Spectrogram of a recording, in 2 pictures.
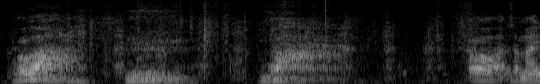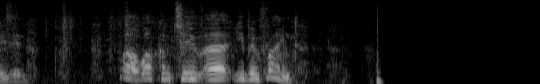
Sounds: dog, animal, speech

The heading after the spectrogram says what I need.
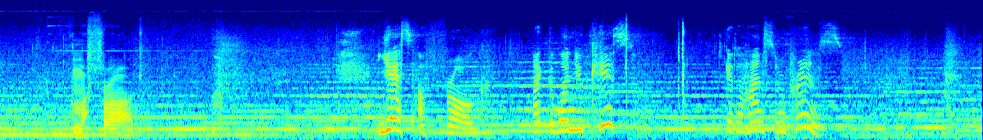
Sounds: music, speech

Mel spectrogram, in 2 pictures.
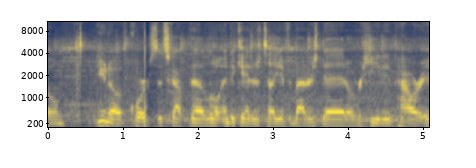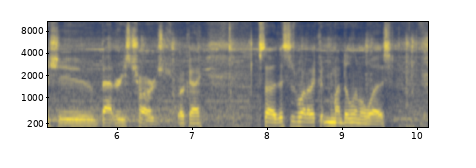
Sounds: speech, music

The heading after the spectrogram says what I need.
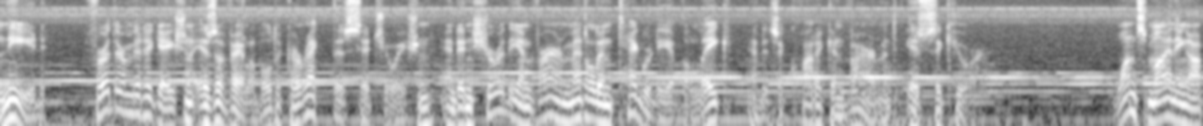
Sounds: music, speech

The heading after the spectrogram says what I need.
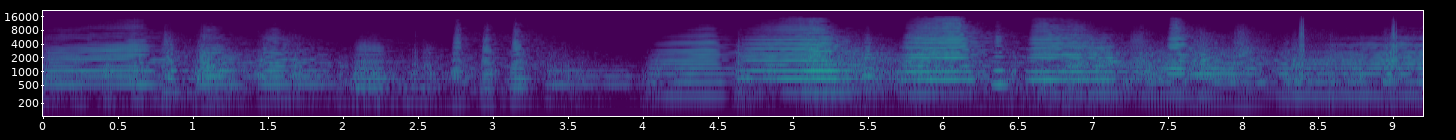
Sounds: musical instrument, trombone, music, inside a large room or hall, orchestra

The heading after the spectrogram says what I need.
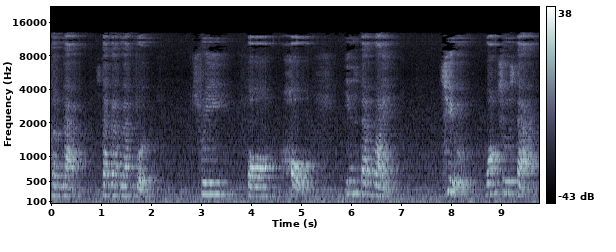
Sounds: speech

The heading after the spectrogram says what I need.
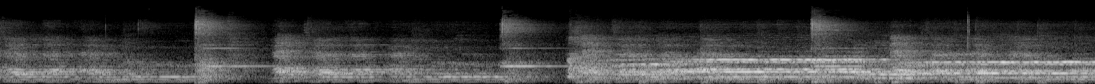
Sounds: a capella

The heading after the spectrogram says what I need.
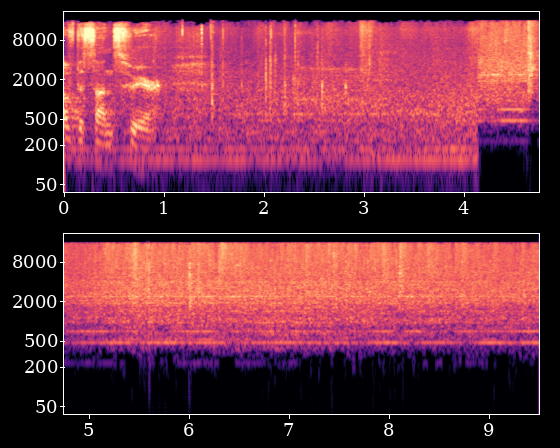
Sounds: inside a large room or hall, speech

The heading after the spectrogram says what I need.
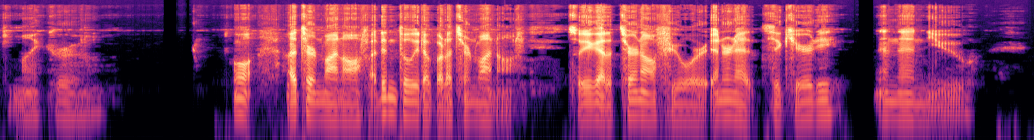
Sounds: speech

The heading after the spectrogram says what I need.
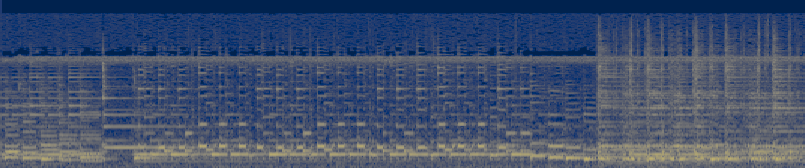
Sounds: strum, plucked string instrument, musical instrument, music, guitar

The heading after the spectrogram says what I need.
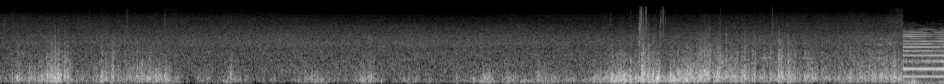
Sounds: rail transport, train horn, train, vehicle, railroad car

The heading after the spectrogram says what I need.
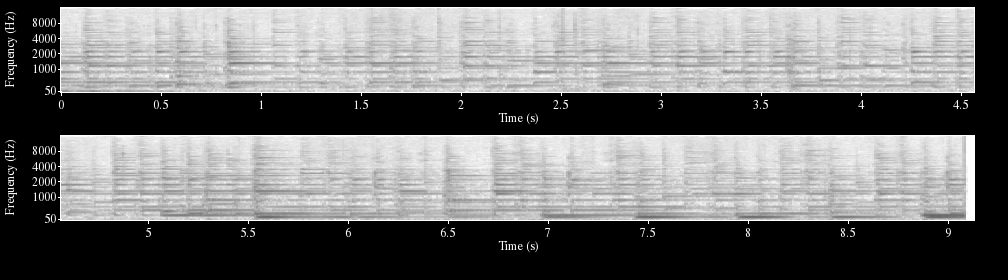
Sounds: music

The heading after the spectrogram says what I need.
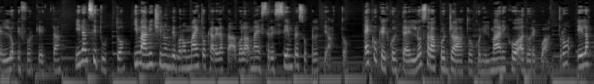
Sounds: music, speech

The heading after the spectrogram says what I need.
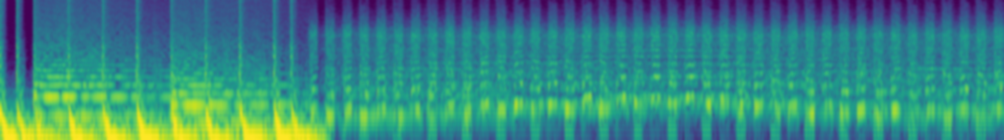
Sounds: music

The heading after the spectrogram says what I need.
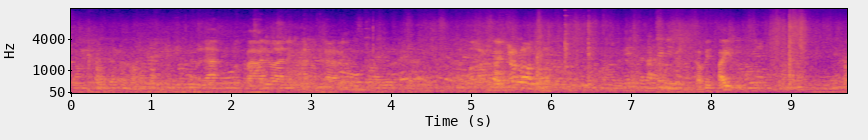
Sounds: speech

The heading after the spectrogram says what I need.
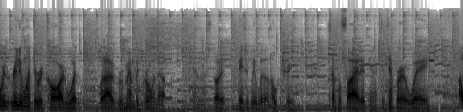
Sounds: music, speech

